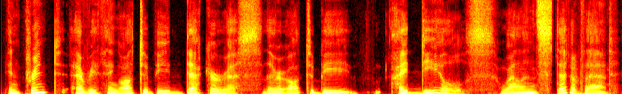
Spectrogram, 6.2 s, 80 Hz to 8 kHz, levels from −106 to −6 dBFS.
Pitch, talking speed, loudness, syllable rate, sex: 135 Hz, 155 wpm, -17 LUFS, 4.5 syllables/s, male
